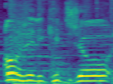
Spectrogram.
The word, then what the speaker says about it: Angélique Kidjo: C'était Angélique Kidjo, La vida es un carnaval.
